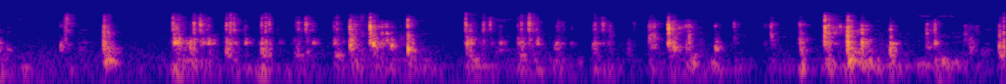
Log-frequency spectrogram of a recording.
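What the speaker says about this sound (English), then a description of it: "who's typing" Keys clatter in a steady, brisk stream of typing on a computer keyboard during a county board budget committee meeting, close and clear with no voices over it.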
